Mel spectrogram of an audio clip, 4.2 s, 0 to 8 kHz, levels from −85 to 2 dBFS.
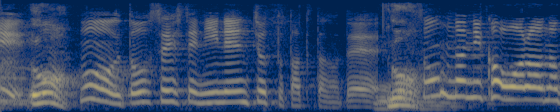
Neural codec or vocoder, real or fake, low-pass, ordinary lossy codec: none; real; 7.2 kHz; none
